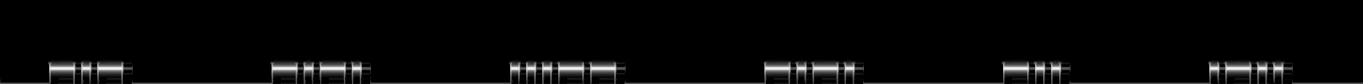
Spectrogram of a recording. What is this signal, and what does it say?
Morse code, heard as a keyed tone, about 15 wpm, spaced as for 5 wpm, 750 Hz. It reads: KC3CDL
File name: Morse / 05WPM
